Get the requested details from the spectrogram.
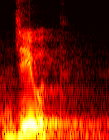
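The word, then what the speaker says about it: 지읒: অ্যাড হয়েছে তাই না এটাকে করিনা বলে জিউত জিউত এটার মূল উচ্চারণ জ তারপর আমরা যেটা দেখতে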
